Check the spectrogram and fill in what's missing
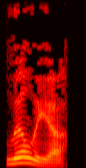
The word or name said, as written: liliah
